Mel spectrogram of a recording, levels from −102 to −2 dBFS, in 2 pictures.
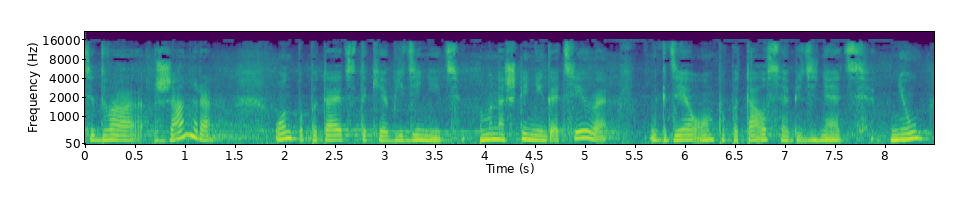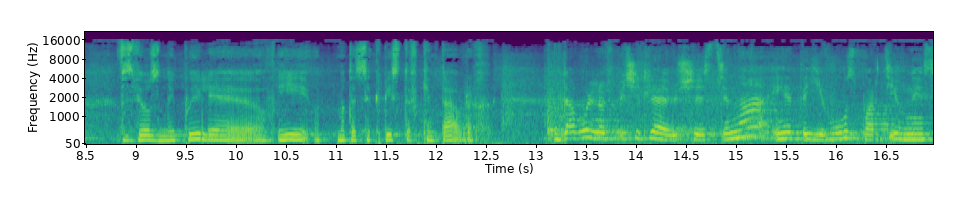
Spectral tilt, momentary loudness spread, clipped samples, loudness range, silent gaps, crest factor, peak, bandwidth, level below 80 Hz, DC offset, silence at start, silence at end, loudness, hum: -5 dB/octave; 7 LU; under 0.1%; 2 LU; none; 12 dB; -6 dBFS; 16 kHz; -42 dBFS; under 0.1%; 0 s; 0 s; -19 LUFS; none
